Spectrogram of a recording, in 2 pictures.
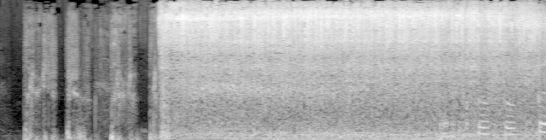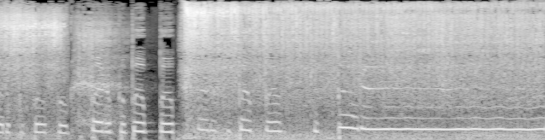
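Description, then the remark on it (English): A helicopter's loud, steady whirring roar fills the scene, with voices calling out over the din and a low humming tone rising near the end. “Sound of a chopper.”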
